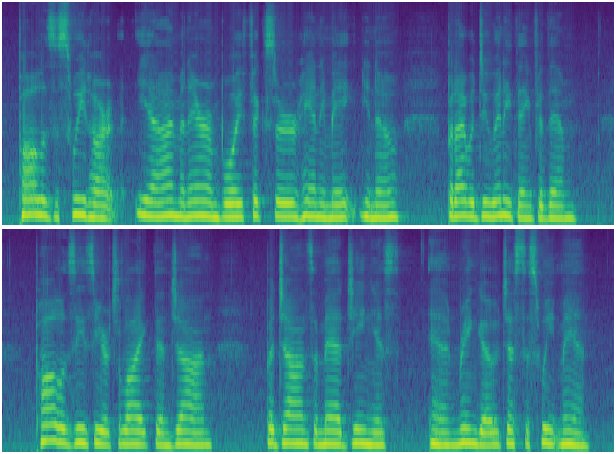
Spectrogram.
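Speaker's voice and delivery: ordinary talk, nothing marked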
